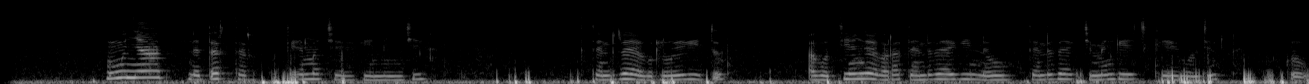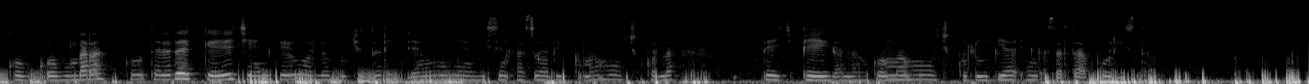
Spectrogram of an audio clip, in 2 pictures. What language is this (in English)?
Kalenjin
